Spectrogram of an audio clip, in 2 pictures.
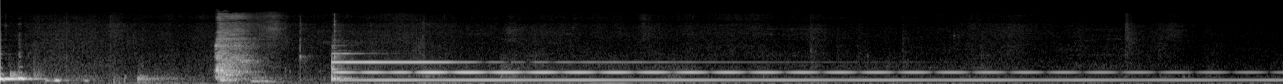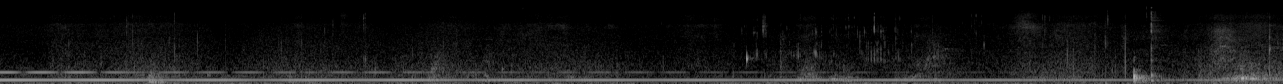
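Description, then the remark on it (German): A single meditation bell is struck once, its low, steady tone with a higher overtone ringing out and slowly fading over about twenty seconds. A few soft rustles come before the strike. “Dann möchte ich um eine Glocke bitten und ja, eine Meditation kommt gleich noch.”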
